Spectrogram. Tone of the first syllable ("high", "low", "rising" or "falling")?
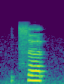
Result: high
